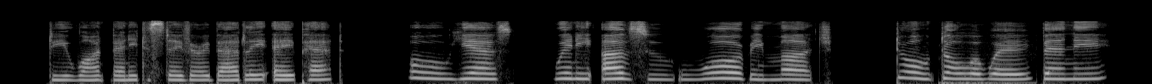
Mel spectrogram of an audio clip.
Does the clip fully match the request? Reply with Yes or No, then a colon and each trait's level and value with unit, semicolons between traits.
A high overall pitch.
Yes: high, 235 Hz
